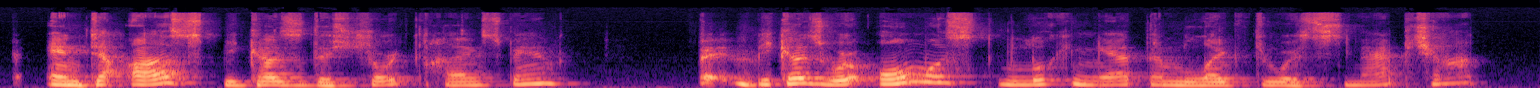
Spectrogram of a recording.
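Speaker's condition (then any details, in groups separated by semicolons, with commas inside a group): ALS; progressive, onset leg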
